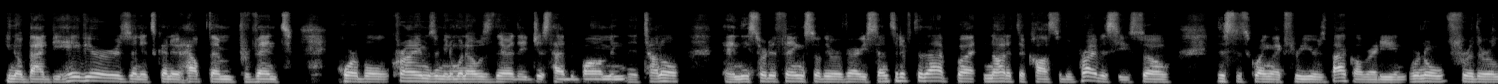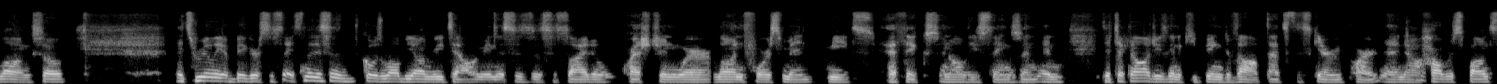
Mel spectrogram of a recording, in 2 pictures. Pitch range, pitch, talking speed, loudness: 115-135 Hz, 125 Hz, 215 wpm, -21 LUFS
